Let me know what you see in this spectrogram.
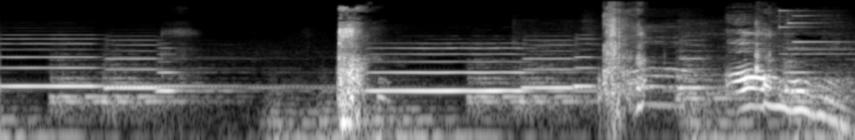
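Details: Baby sneezing: two quick, small sneezes followed by a vocal sound, with music playing in the background.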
